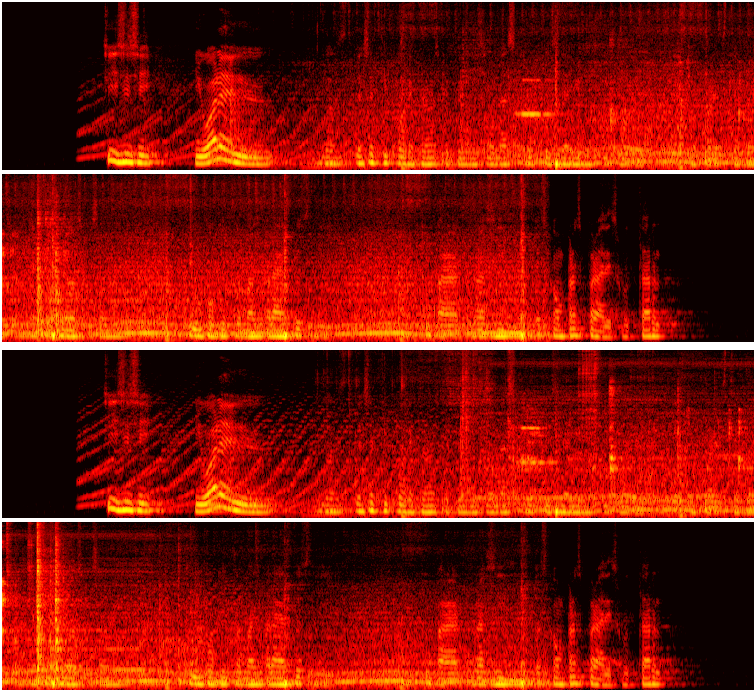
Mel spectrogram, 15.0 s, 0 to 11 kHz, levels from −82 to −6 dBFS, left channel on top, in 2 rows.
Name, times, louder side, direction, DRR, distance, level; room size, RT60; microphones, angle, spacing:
sound 1, 0.7-10.0, right 3 dB, 60° right, 2.7 m, -51 dB
voice 1, 1.0-2.8 3.1-8.8 9.0-10.9 11.9-14.1, equal, 5° left, 11 dB, 1.1 m, -37 dB
sound 2, 1.4-1.6 2.0-13.0, left 1 dB, 35° left, 1.9 m, -38 dB
sound 3, 3.2-9.6, right 4 dB, 80° right, 2.7 m, -40 dB
23.5 x 18.5 x 8.9 m, 0.92 s
head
